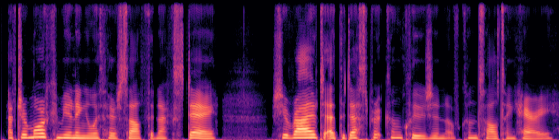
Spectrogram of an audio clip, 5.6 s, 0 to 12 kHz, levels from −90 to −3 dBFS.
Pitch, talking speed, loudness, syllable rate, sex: 215 Hz, 170 wpm, -20 LUFS, 6.1 syllables/s, female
